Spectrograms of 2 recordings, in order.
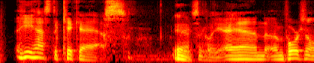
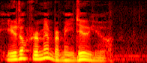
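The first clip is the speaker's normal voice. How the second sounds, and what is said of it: Liam Neeson impression, Irish-American twang. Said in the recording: “he sounds like an Irishman with a slightly tiny, tiny American twang ... That's quite a good impression.”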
